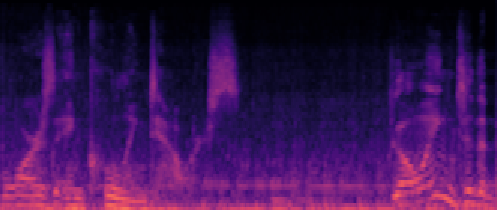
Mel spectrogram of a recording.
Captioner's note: water sloshing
